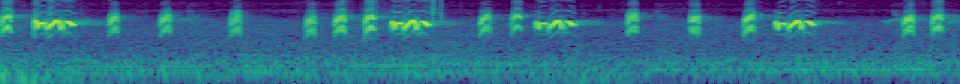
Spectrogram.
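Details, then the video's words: Sooty-headed bulbul (kutilang) lure recording used to prompt untrained captive bulbuls to respond and sing: bright, bubbly phrases of short chirps and quick wavering notes, repeated every second or two with brief gaps. "Suara pancing kutilang"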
